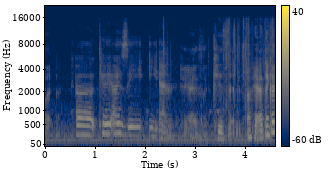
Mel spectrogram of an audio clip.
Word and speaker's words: Kizen: How do you spell it? K-I-Z-E-N.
